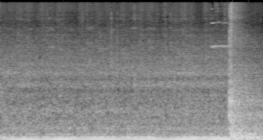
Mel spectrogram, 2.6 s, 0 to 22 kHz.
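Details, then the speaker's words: 1968 Oldsmobile 442 convertible, 455 V8 (365 hp per previous owner), Turbo 400 automatic, 33,266 on odometer, at low idle: deep, even rumble with no ticks or knocks, a mild rumble, nothing over the top; healthy. "Listen to that, 455. A little rumble to it. Nothing too crazy or over the top."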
